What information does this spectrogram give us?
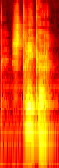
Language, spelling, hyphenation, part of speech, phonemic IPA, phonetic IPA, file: Dutch, streaker, strea‧ker, noun, /ˈstriː.kər/, [ˈstɹiː.kər], Nl-streaker.ogg
- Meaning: a streaker (one who runs naked in public, especially at sports games)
